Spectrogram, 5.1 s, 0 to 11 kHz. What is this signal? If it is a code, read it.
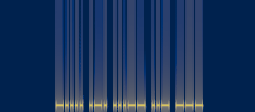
Morse code, heard as a keyed tone, about 25 wpm, 700 Hz. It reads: 6R3UO
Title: Code Groups - 5 Letter:Numbers - 25wpm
